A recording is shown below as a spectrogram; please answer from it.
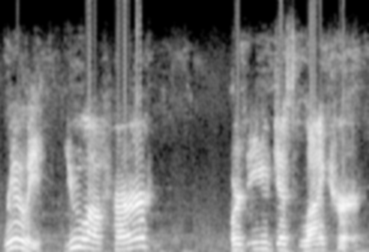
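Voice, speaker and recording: A man voicing a shy, sweet young woman on a blind date in a raised voice, reading haltingly from an amateur fan story. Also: high voice, big pitch swings, bright, forceful tone, pitched above the performer's own voice, heavily acted, low-quality recording. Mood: sweet, curious.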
